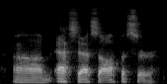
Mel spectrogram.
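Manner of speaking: normal talking voice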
